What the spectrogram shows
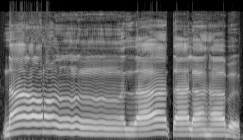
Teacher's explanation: زال کو نرمی سے ادا کریں گے، سیٹی کی آواز بالکل نہیں۔ لہب، با پر وقف کی حالت میں قلقلہ کریں گے۔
